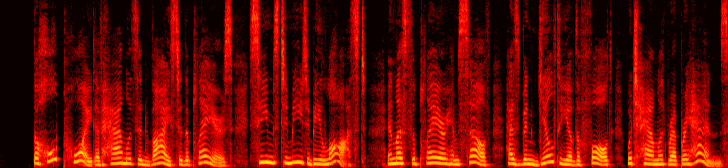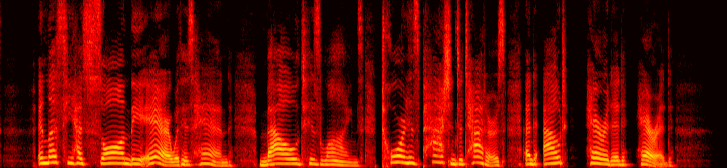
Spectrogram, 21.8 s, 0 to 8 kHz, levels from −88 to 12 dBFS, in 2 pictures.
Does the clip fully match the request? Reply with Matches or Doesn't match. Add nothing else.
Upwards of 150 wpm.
Doesn't match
